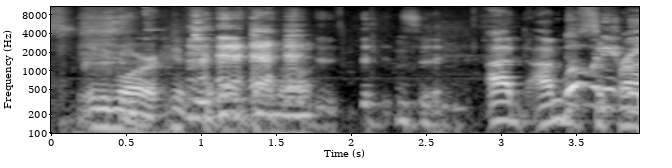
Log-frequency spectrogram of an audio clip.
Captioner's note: laughing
